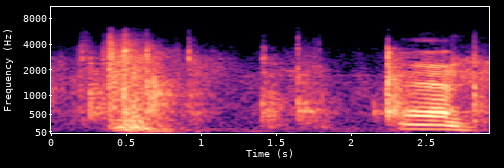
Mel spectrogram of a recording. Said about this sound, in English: I just press the button. The door operates electronically.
